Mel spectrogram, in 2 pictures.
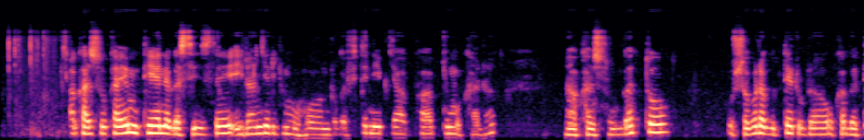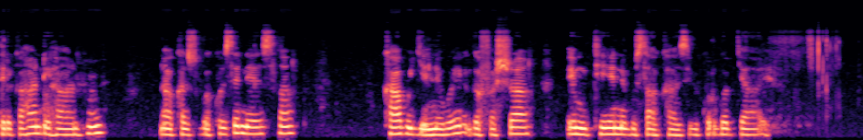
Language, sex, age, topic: Kinyarwanda, male, 36-49, finance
